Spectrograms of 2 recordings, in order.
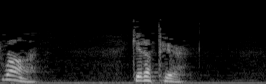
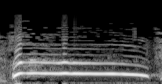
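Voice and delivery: long, piercingly high "woo"; imitated whoop; 16 dB louder than usual. Shirley leads the church like a band, imitated whoop.

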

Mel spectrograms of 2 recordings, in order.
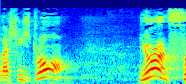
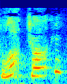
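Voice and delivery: put-on soft, high child's voice; hushed, high delight; excited little girl; 10 semitones higher, 7 dB quieter than usual. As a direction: imitate a child showing off to a brother. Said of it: "she's like".

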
